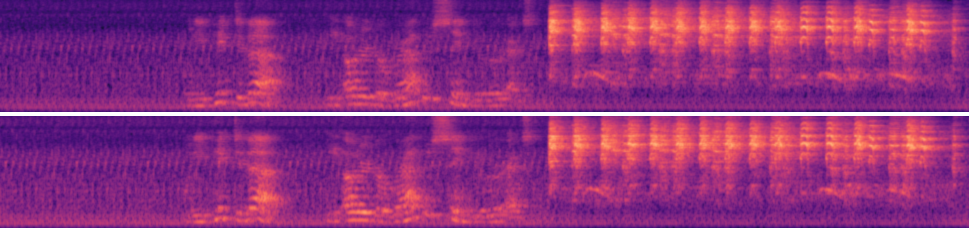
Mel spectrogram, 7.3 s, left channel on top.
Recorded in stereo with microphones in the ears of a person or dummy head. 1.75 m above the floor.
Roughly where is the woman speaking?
Right.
